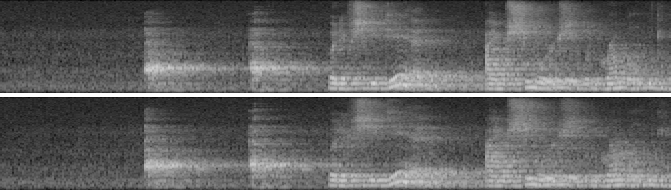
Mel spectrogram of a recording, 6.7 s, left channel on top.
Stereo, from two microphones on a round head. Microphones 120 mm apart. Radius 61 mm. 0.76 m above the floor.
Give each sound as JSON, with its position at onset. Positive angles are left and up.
{"t": 1.4, "sound": "ticking", "side_deg": -25, "distance_m": 1.1}
{"t": 3.3, "sound": "a woman speaking", "side_deg": 55, "distance_m": 0.6}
